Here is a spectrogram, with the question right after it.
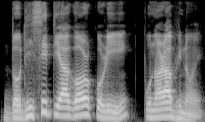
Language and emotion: Assamese, neutral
